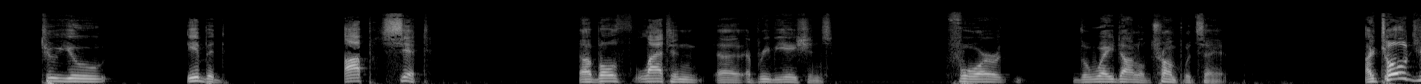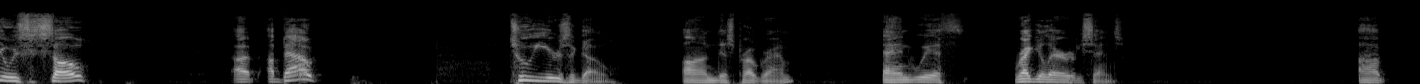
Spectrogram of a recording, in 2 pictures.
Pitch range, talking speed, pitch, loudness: 105-125 Hz, 75 wpm, 115 Hz, -27 LUFS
